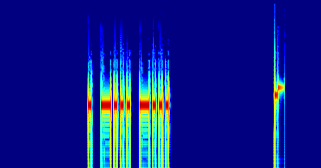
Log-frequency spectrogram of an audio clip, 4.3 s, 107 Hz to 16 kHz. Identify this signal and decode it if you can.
Morse code, heard as a keyed tone, about 28 wpm, 700 Hz. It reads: EBB
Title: All Cut Numbers - 3-Digit 28wpm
